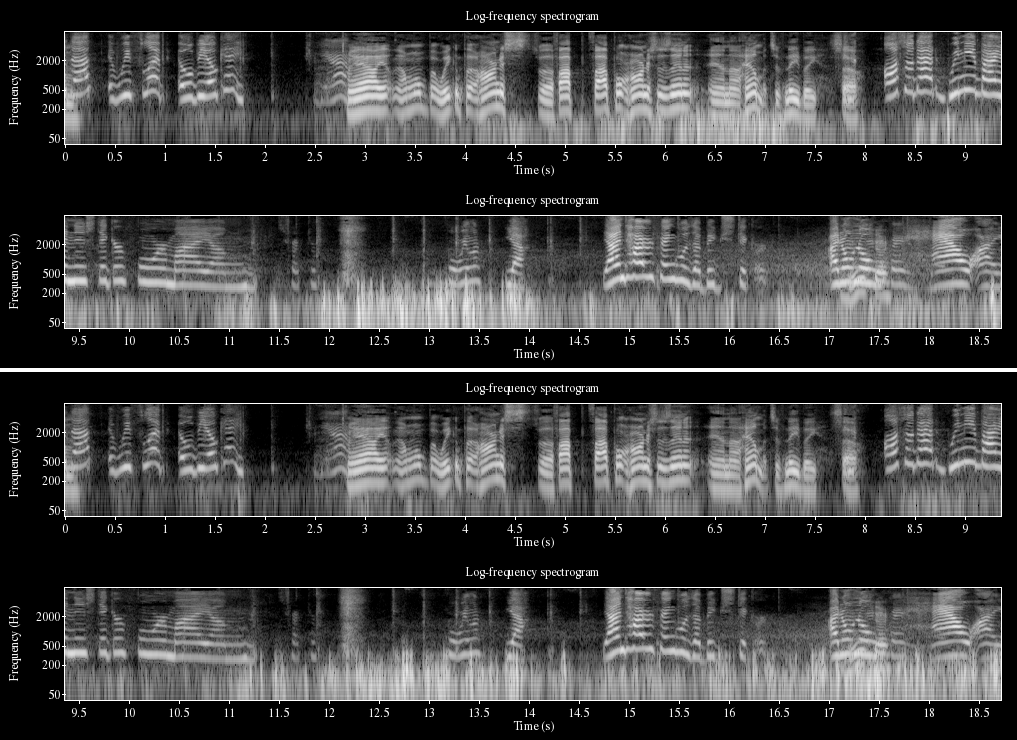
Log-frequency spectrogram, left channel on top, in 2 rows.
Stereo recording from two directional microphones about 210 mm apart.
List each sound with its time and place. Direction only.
0.0 s speech: 60° left (ahead or behind)
2.7 s speech: 5° left (ahead or behind)
8.2 s speech: 55° left (ahead or behind); by 9.7 s 40° left (ahead or behind)
9.7 s speech: 25° left (ahead or behind)
10.1 s a woman's voice: 10° left (ahead or behind)
12.1 s a sound: 25° right (ahead or behind)
12.6 s a sound: 30° left (ahead or behind)
13.7 s a woman's voice: 5° left (ahead or behind)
